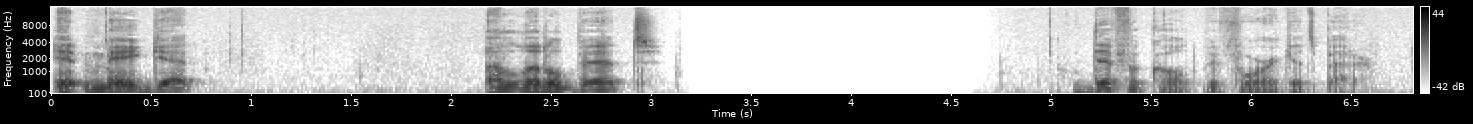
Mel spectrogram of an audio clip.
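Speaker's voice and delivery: emotional, choked-up voice, catching and breaking. Talking someone through their power card, getting choked up mid-sentence. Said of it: "I'm getting kind of choked up here".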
